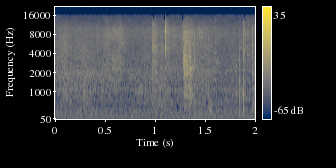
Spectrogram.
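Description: Faint handling noise: a few soft rustles and small clicks from a clear plastic packet of fabric flowers being handled.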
